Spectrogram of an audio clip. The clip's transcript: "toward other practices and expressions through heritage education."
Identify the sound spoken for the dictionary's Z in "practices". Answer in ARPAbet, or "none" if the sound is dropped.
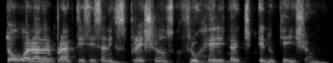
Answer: S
